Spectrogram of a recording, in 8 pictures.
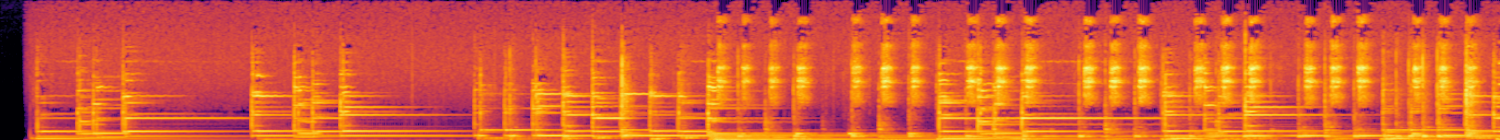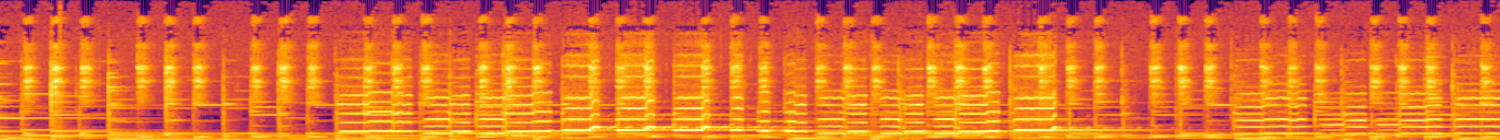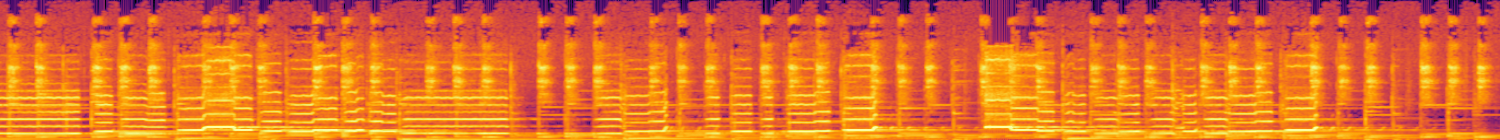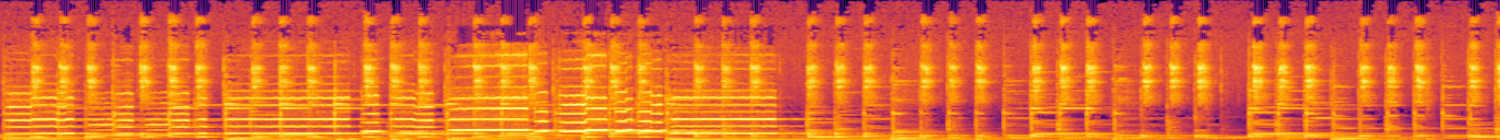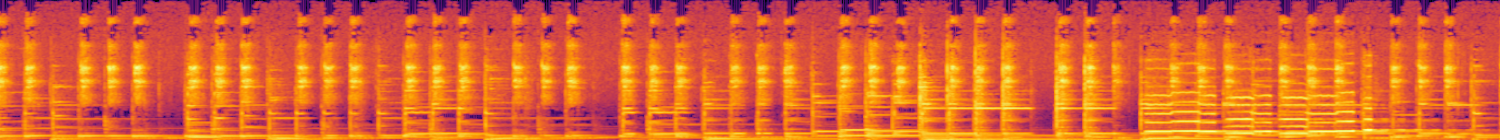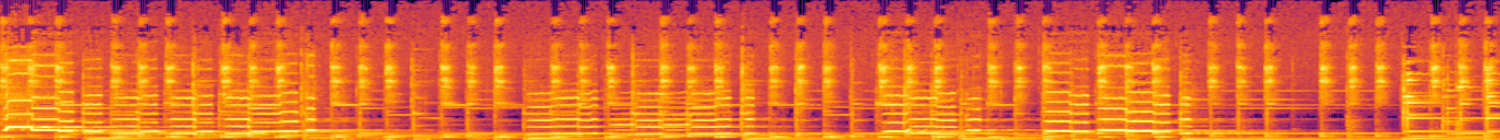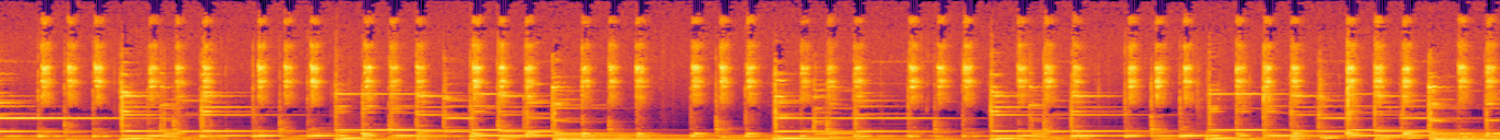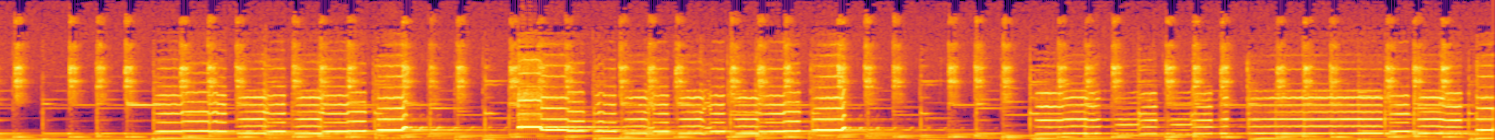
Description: صدای زنگوله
